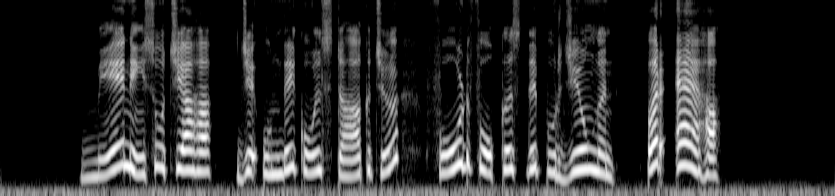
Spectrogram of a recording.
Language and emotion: Dogri, surprised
